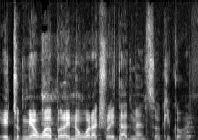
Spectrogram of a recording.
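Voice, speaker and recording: A man's voice: on the low side, very fast, a loud crowd. A man in casual banter with friends, incredulous and sweary, often repeating himself.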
